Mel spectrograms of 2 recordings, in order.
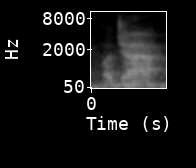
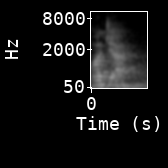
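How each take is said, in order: First: It carries the tone pattern of 'head cloth'. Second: It carries the tone pattern of 'market'. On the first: Head cloth. "pano de cabeça" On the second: Market.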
